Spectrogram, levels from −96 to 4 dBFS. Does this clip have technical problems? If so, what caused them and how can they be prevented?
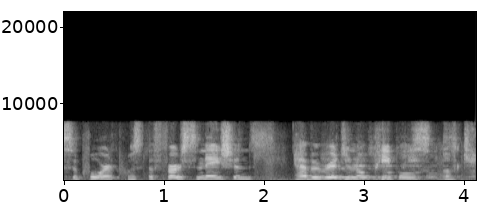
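Yes. There are three kinds of fault.

Comfort noise in place of the background: discontinuous transmission likely paused sending during quiet gaps, so the receiver synthesised noise. From 0.56 to 0.65 s and from 1.91 to 2.30 s, the real background becomes flat, featureless hiss, about 4 dB and about 2 dB quieter respectively. Raising the voice detector's hangover or disabling discontinuous transmission prevents this.

Sound dropped by the voice detector: the detector likely misjudged part of the speech as background and stopped transmission. From 0.98 to 1.04 s, 60 ms of speech is lost and replaced by steady comfort noise before the speech resumes. Using a less aggressive detector setting keeps such speech.

Feedback echo between two devices: a second device in the same room is replaying the call, and this microphone picks it up again. From 2.41 s to the end, the speech returns roughly every 300 ms, peaking about 12 dB below the speech and sounding thinner. 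Muting or leaving the call on the extra device prevents it.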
